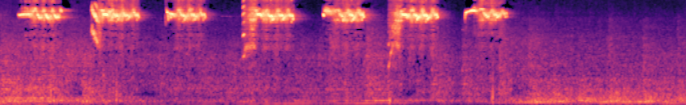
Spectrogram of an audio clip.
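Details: Blue-crowned hanging parrot (Loriculus galgulus) lure call, used to call other birds in to a baited trap rather than to challenge them, gives seven shrill, very high squeaky notes, about one a second, some sliding downward, over a quiet background.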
